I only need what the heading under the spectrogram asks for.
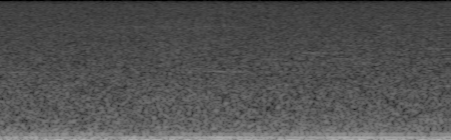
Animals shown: forest ambience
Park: Katahdin Woods and Waters National Monument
